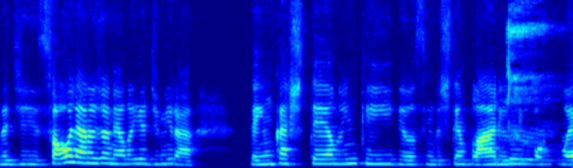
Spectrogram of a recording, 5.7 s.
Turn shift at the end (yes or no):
no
